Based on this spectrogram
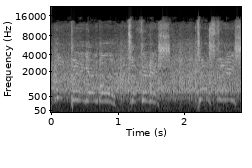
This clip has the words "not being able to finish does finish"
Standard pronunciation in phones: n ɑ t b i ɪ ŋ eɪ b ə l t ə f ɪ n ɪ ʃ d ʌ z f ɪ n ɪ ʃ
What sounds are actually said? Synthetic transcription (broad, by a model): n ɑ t b i ɪ ŋ eɪ b ə l t ə f ɪ n ɪ ʃ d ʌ s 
